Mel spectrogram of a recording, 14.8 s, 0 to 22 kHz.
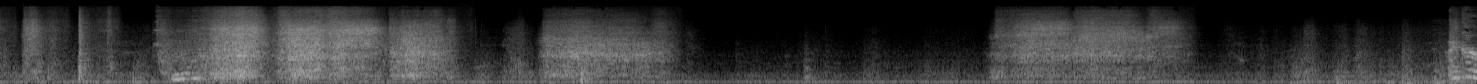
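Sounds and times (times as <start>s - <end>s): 
person blowing nose into a tissue: 1.6s - 4.7s, 5.3s - 6.9s, 9.9s - 12.0s.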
